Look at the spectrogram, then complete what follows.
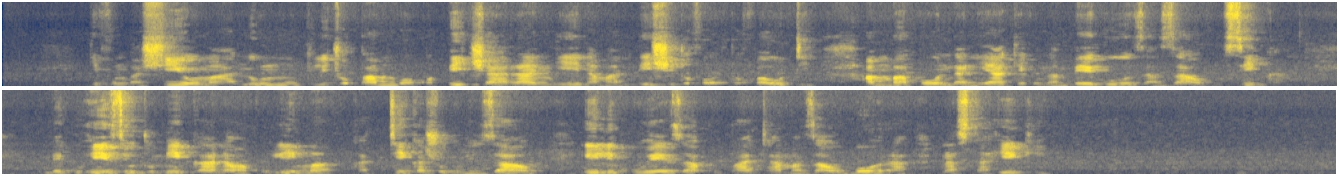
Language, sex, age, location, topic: Swahili, male, 25-35, Dar es Salaam, agriculture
